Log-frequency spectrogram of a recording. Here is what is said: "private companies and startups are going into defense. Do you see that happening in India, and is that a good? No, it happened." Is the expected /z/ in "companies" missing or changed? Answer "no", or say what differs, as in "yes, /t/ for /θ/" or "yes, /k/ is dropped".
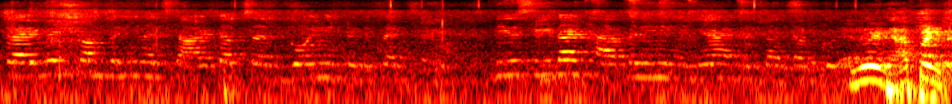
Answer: yes, /z/ is dropped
